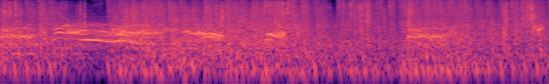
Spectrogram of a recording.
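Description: A machine gun fires rapid bursts of shots.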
